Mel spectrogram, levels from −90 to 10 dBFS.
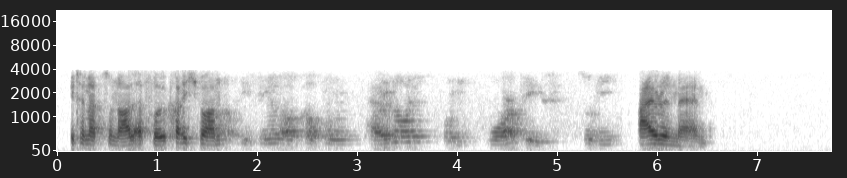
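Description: From 1.64 s to 5.66 s the recording likely switches to a distant microphone in place of the close one. The speech turns suddenly roomy and hollow, thinner in the bass, roughly 10 dB quieter, with faint room noise, then snaps back at the end.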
